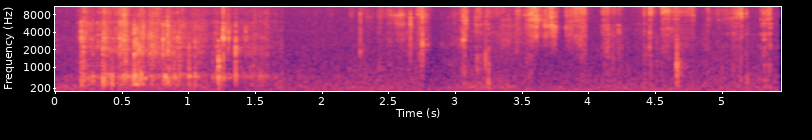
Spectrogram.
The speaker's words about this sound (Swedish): Men vi utlovade fler priser och nu drar vi bland alla som skickat in oavsett antal rätt. Då tar vi även och häller i de här svaren som inte hade alla rätt och blandar om lite.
